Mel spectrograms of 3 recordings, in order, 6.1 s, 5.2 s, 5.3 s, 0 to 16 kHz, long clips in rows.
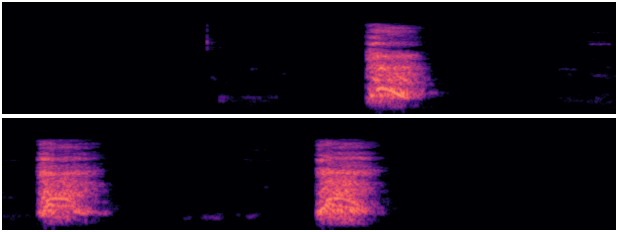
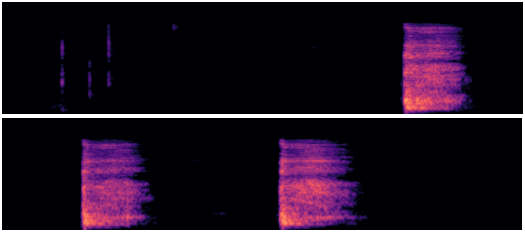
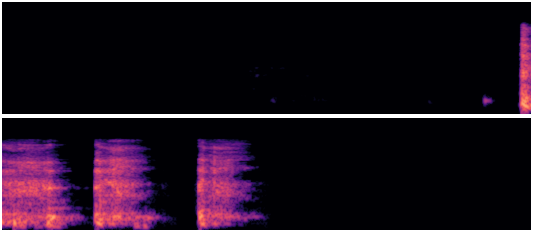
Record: exhalation_length: 6.1 s
exhalation_amplitude: 29247
exhalation_signal_mean_std_ratio: 0.29
three_cough_length: 5.2 s
three_cough_amplitude: 29735
three_cough_signal_mean_std_ratio: 0.28
cough_length: 5.3 s
cough_amplitude: 32767
cough_signal_mean_std_ratio: 0.29
survey_phase: beta (2021-08-13 to 2022-03-07)
age: 18-44
gender: Male
wearing_mask: 'No'
symptom_cough_any: true
symptom_runny_or_blocked_nose: true
symptom_shortness_of_breath: true
symptom_sore_throat: true
symptom_fatigue: true
symptom_change_to_sense_of_smell_or_taste: true
smoker_status: Never smoked
respiratory_condition_asthma: true
respiratory_condition_other: false
recruitment_source: Test and Trace
submission_delay: 2 days
covid_test_result: Positive
covid_test_method: RT-qPCR
covid_ct_value: 17.5
covid_ct_gene: ORF1ab gene
covid_ct_mean: 17.8
covid_viral_load: 1400000 copies/ml
covid_viral_load_category: High viral load (>1M copies/ml)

